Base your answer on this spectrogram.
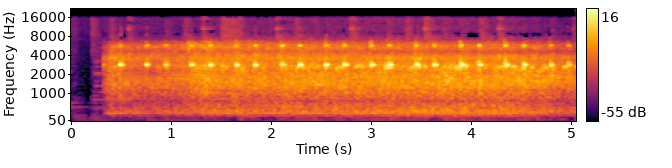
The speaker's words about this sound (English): I hear this noise even when I'm asleep. The noise of a bus idling with the indicator on.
